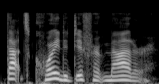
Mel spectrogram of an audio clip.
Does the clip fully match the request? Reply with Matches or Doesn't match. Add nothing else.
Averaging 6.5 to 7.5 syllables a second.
Doesn't match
